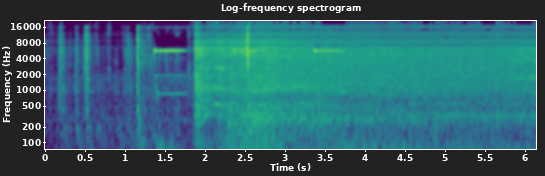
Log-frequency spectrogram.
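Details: 2017 Peugeot 2008 GT Line, Cat S, after reconnecting an unplugged wire: quick crank, then catches cleanly and settles into an even, steady idle with no stumble; normal start.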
